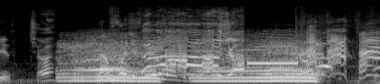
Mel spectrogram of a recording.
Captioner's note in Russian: рёв медведя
